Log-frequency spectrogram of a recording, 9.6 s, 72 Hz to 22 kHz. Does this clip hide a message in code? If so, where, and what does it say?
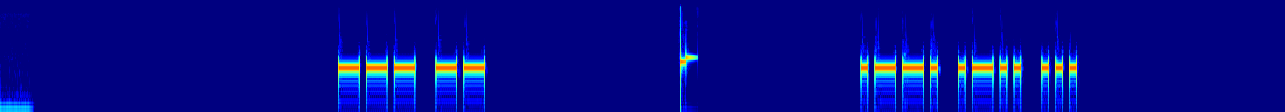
Yes: Morse code from 2.5 to 8.1 s, heard as a keyed tone, about 20 wpm, 700 Hz. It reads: OM PLS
